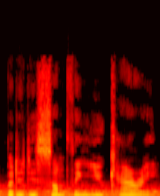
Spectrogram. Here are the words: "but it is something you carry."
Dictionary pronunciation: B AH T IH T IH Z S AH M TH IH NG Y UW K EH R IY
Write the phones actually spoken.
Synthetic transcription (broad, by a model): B AH T IH T IH Z S AH M TH IH NG Y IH K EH R IY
